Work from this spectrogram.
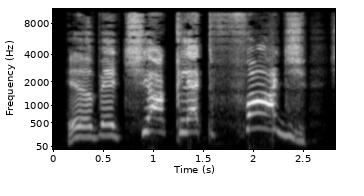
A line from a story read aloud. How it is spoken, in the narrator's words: shrieked Mrs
